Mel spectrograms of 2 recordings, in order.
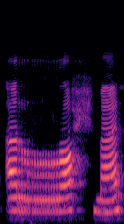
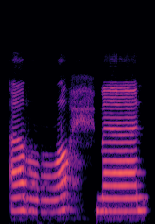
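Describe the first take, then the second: First: The r is trilled with too much pressure. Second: The r is trilled lightly and gently. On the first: The speaker calls it wrong. "bukan terlalu ditekan" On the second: The speaker calls it right. "getarannya lembut saja"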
